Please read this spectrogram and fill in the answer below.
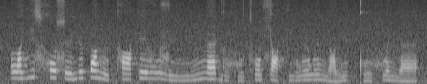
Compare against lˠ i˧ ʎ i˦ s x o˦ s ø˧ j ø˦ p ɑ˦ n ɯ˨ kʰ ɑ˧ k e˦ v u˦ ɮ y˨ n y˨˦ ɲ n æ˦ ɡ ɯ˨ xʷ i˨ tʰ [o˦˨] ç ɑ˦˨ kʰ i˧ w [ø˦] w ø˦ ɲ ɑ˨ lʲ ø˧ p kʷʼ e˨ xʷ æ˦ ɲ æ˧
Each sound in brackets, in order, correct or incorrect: incorrect: o˦, correct

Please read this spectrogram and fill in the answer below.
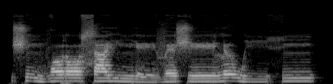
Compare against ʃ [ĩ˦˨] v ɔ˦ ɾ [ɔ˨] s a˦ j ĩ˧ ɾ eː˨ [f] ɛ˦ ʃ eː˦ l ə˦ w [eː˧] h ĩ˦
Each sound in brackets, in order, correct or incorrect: correct, incorrect: ɔ˦, incorrect: v, incorrect: iː˧

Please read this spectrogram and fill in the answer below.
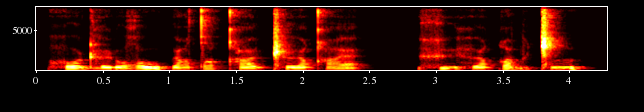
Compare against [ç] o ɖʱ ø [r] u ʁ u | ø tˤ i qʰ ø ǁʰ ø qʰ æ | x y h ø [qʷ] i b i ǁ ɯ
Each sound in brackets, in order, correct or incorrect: incorrect: h, incorrect: ɽ, correct

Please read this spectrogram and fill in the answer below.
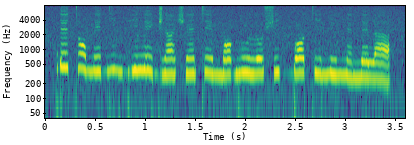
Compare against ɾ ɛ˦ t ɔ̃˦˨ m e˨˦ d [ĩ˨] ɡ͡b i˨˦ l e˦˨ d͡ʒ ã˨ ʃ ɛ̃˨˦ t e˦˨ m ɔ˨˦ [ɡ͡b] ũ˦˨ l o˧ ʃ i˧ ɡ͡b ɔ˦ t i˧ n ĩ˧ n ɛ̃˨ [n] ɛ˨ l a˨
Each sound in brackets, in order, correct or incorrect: incorrect: ĩ˦˨, incorrect: ɡ, correct

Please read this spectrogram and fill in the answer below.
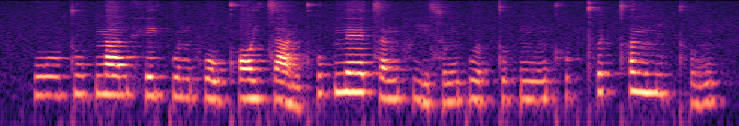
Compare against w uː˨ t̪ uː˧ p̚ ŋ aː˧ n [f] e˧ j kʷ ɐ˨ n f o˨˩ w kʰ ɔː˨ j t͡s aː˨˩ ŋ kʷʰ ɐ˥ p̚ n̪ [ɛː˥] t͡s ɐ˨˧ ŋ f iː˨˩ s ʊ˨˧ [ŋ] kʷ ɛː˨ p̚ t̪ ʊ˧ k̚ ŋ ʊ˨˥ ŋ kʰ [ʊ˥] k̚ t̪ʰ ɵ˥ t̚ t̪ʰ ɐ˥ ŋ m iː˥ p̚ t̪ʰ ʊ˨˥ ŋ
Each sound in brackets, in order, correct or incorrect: incorrect: h, correct, correct, incorrect: ʊ˨

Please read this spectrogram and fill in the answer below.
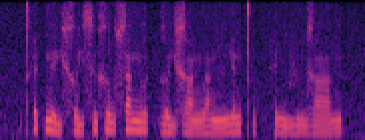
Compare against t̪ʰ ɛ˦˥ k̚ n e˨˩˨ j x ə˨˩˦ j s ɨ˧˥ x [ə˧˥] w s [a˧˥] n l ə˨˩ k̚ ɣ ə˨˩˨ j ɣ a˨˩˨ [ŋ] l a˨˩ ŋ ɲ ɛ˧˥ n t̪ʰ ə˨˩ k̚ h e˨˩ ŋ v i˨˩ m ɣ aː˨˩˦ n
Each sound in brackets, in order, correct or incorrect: correct, incorrect: a˧, correct

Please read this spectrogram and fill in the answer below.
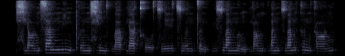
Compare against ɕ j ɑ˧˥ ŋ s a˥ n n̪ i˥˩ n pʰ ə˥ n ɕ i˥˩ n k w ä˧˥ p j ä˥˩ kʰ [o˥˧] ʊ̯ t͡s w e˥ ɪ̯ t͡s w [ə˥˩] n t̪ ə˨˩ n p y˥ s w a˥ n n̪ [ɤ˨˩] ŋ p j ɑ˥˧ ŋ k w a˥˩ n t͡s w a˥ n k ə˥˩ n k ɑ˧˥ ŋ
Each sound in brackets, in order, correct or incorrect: incorrect: o˨˩, incorrect: ə˧˥, correct

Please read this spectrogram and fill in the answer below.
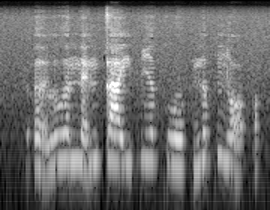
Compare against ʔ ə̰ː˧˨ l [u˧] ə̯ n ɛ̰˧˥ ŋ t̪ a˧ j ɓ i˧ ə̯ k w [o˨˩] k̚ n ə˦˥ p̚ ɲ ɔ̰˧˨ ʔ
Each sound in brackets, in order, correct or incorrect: correct, correct

